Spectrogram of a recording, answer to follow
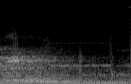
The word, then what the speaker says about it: online: Cannot determine the cause of the demonic invasion until the Rezop satellite is brought back online. Online. Don't you know the emphasis goes on the first syllable?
